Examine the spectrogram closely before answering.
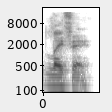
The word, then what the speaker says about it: Laufey: What's your take on Leifei? What's your take on Leifei? Because her newest album, Leifei, it's spelled like Laufey, like Laufey.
